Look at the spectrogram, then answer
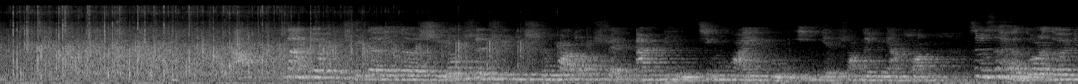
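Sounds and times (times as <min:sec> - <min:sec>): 
audience applause: 0:00.0 - 0:04.9
speech: 0:03.8 - 0:10.7.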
